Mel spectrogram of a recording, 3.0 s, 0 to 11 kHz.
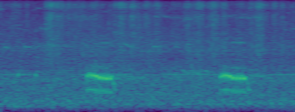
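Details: In Juneau, Alaska, common ravens give two raspy, slightly falling croaks about 1.3 seconds apart over soft ambient noise.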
